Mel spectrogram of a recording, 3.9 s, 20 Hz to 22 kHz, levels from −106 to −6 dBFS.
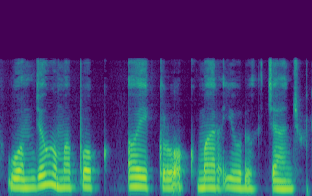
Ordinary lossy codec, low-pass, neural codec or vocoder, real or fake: none; 7.2 kHz; codec, 16 kHz, 0.9 kbps, LongCat-Audio-Codec; fake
